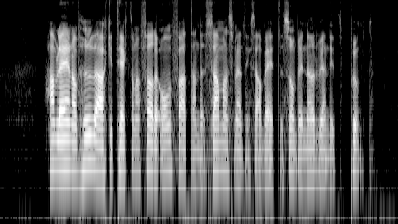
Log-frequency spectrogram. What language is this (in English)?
Swedish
